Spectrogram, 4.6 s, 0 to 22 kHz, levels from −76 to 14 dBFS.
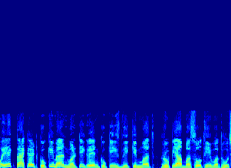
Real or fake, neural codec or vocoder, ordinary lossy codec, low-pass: real; none; AAC, 24 kbps; 7.2 kHz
